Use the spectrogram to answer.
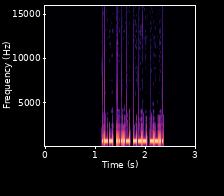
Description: Morse code, heard as a keyed tone, about 50 wpm, 700 Hz. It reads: W4OZ
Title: USA Call Signs 50wpm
